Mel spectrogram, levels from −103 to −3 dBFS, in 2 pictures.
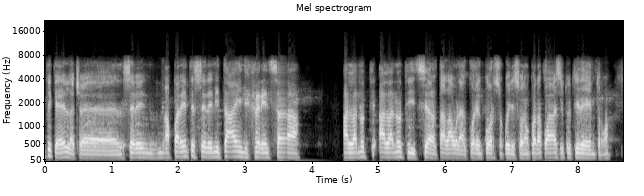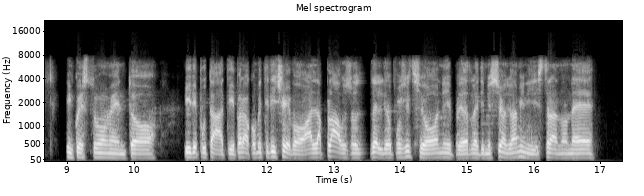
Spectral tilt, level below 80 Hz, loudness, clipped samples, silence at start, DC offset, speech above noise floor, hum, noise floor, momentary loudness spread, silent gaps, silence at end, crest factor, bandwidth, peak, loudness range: -4 dB/octave; -62 dBFS; -16 LUFS; under 0.1%; 0.05 s; under 0.1%; 53 dB; none; -69 dBFS; 4 LU; none; 0.45 s; 16 dB; 7.8 kHz; 0 dBFS; 2 LU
